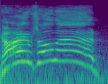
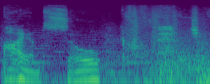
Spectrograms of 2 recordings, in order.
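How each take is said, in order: First: It is said loudly, in a big way. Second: It is said quietly, in a seething way.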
